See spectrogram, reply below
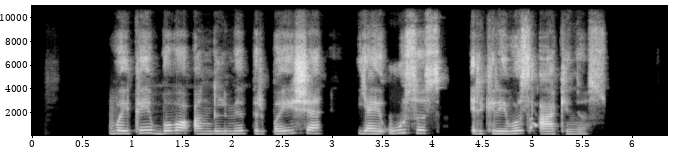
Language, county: Lithuanian, Kaunas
